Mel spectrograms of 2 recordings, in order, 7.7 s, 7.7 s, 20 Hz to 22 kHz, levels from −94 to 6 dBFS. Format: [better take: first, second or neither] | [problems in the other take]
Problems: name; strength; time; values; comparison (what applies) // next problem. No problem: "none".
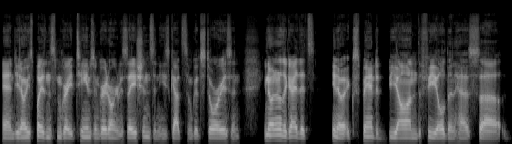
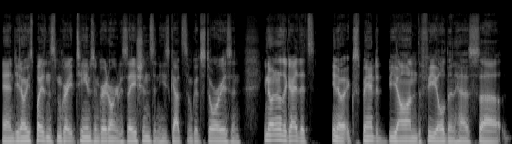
second | thin; somewhat; fading below 300 Hz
